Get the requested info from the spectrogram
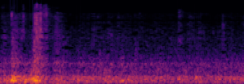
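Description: Steady road and engine noise inside a moving car's cabin, a low rumble. A short, loud double burst of sound comes right at the start.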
